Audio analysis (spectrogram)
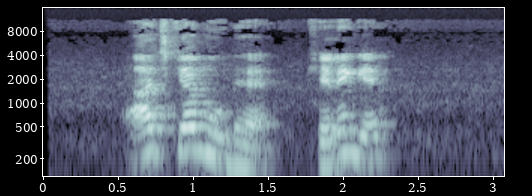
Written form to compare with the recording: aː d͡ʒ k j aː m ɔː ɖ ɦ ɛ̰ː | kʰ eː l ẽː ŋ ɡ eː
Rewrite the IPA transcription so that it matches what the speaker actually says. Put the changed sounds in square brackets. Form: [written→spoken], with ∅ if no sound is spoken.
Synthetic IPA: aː d͡ʒ k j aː m [ɔː→uː] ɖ ɦ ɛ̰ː | kʰ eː l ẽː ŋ ɡ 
